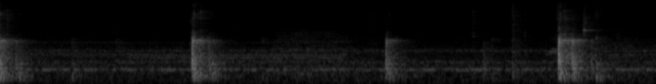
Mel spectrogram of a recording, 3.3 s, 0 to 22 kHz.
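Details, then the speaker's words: DC Spitfire 1cc model diesel engine, fully stripped and cleaned after being gummed up, flicked over by hand before its test run: three sharp, crisp compression pops about a second apart, showing good compression. "But as you can see, it's looking lovely, and it's got great compression. Just listen to this."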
